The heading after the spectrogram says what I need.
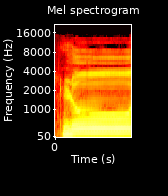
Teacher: یہاں پر مد منفصل ہے، 3 الف کی مقدار کے برابر کھینچ کر پڑھیں گے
